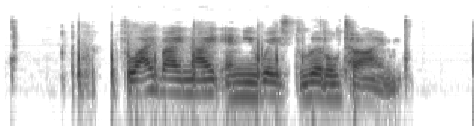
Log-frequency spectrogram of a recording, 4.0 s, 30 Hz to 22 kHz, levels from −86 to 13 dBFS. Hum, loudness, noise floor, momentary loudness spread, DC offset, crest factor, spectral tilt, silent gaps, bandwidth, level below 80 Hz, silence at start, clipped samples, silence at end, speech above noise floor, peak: none; -15 LUFS; -41 dBFS; 14 LU; under 0.1%; 16 dB; -4 dB/octave; none; 9.4 kHz; -60 dBFS; 0.1 s; under 0.1%; 0.55 s; 26 dB; -2 dBFS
